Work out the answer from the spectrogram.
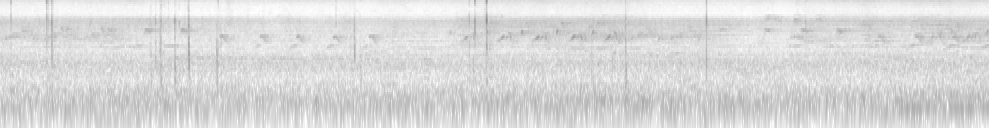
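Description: Faint outdoor ambience with a bird chirping a quick series of short, high notes about halfway through and again near the end, and a few faint clicks.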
